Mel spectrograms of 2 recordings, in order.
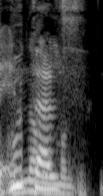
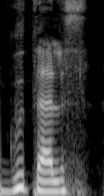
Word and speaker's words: Guttals: D'ailleurs, ça se dit Guttals comme quelque chose qui a du goût.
